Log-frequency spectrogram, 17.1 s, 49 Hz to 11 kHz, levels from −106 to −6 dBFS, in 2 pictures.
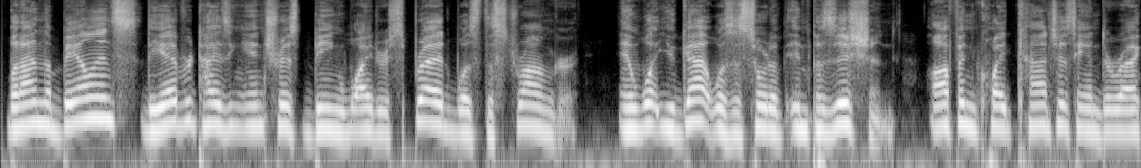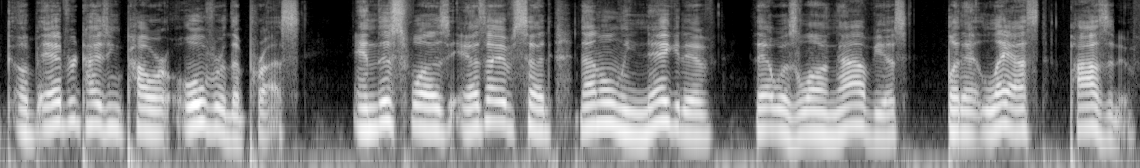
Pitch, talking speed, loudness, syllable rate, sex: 170 Hz, 180 wpm, -18 LUFS, 5.2 syllables/s, male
